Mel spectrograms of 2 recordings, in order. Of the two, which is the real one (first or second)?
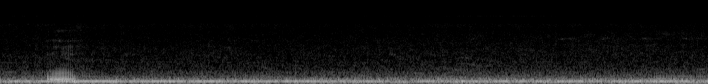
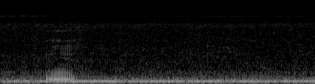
second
